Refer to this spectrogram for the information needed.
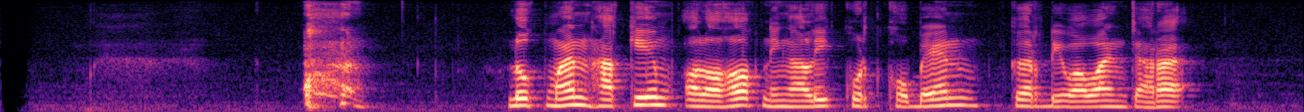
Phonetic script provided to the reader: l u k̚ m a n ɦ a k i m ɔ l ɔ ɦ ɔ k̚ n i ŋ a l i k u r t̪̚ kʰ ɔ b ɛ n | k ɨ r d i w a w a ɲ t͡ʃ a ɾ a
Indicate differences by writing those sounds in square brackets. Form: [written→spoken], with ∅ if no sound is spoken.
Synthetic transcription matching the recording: l u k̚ m a n ɦ a k i m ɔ l ɔ ɦ ɔ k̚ n i ŋ a l i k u r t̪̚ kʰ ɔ b ɛ n | k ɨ r d i w a w a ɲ t͡ʃ a ɾ a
